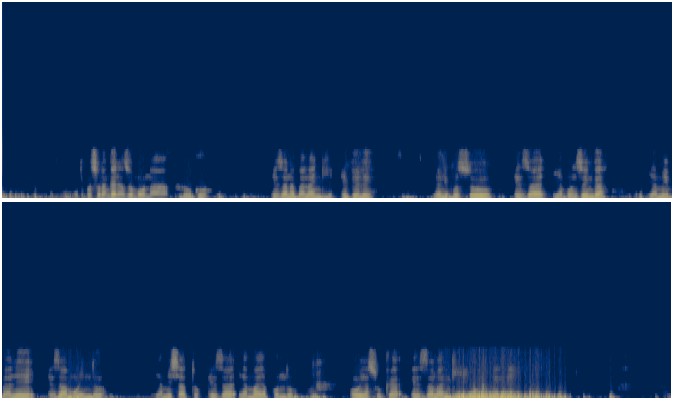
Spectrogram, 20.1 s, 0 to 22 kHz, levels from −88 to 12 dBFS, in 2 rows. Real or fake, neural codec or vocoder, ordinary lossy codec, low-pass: fake; codec, 16 kHz in and 24 kHz out, 1 kbps, XY-Tokenizer; Opus, 32 kbps; 5.4 kHz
